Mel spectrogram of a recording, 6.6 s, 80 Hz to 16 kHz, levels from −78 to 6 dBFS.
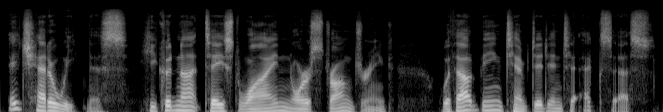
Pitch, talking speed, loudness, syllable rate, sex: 110 Hz, 155 wpm, -19 LUFS, 4.0 syllables/s, male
